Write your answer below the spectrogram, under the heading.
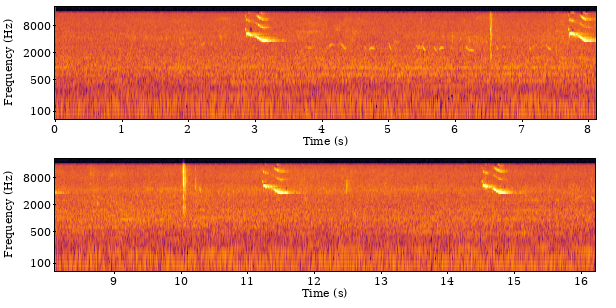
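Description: Steady rumble of passing road traffic, with a bird repeating a short, high, falling call four times, every three to four seconds. Two sharp clicks partway through.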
